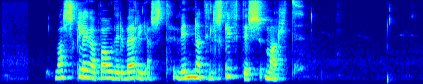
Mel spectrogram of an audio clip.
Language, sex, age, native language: Icelandic, female, 50-59, Icelandic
